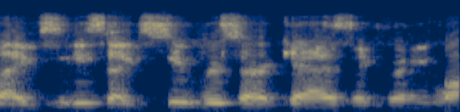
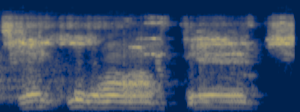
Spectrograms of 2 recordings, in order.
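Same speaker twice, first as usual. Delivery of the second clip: very high-pitched voice; 11 semitones higher than usual. Joking about Gilbert Gottfried in Vegas: Gilbert Gottfried voice. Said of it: "Gilbert Godfrey takes Vegas".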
